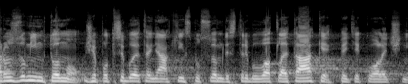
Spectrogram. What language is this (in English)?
Czech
